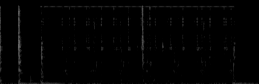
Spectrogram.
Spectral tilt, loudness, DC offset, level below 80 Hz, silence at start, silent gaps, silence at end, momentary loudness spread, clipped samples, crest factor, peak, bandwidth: 1.5 dB/octave; -47 LUFS; under 0.1%; -68 dBFS; 0 s; none; 0 s; 10 LU; under 0.1%; 34 dB; -16 dBFS; 17 kHz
